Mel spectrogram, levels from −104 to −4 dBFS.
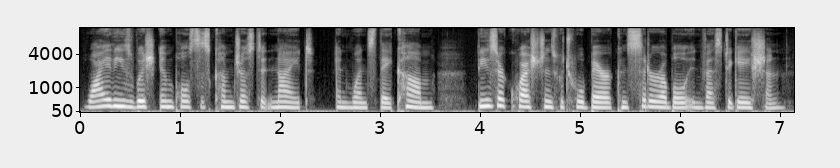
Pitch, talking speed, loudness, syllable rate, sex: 210 Hz, 160 wpm, -18 LUFS, 5.5 syllables/s, female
